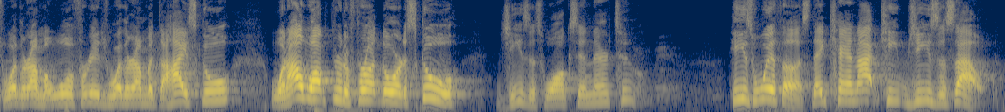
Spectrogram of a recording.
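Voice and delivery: preaching. Real, not acted. Preaching at full force.

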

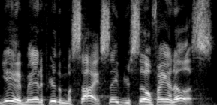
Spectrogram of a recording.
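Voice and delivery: a dying thief mocking him; mild mocking jeer. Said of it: "began to mock him and said".

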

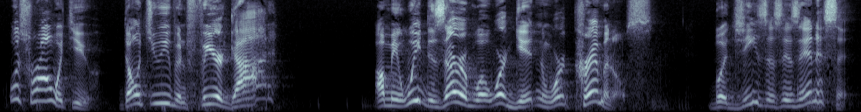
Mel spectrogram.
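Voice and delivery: high, loud rebuke; loud pleading rebuke; rebuking. Acted. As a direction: scold the other thief hard. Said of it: "He rebuked him".

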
